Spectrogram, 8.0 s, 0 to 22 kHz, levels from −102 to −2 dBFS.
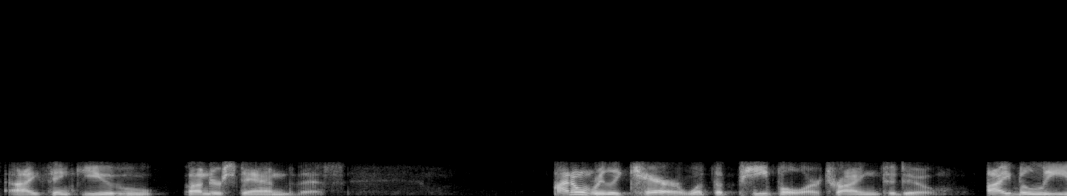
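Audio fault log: throughout G.729 codec: the whole recording is carried at 8 kbit/s by a codec that does not send the waveform itself. It sends a vocal tract filter, a pitch predictor and a few pulses per 10 ms frame, and the decoder resynthesises speech from those. The line only passes about 250 Hz to 3.4 kHz, so the sound is thin and narrow. The coarse pulse excitation gives a plainly audible rough, slightly synthetic edge throughout.
0.84–0.97 s VoIP packet loss concealed by the speech codec: just after "I think", a gap of about 20 ms, which points to a single lost packet, is filled by the decoder. It extends its last pitch and filter settings and lowers the gain, so the gap comes out as a brief stretched, fading sound rather than silence. Each frame depends on the one before, so the sound stays weak or distorted for a while after, until "understand this".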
